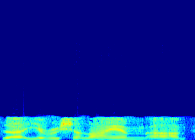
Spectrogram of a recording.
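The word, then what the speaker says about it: ירושלים: the Hebrew alphabet, and anything that's usually spelled with a J is usually starts with a Y in Hebrew. For instance, Jerusalem is Yerushalayim, Joshua is Yehoshua, so on and so forth.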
